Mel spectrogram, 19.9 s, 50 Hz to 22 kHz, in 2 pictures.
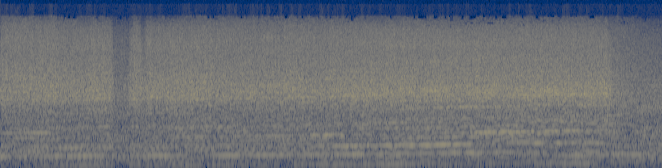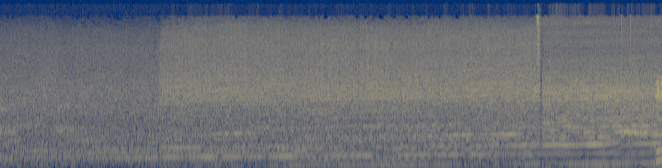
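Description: NASCAR Heat 5 race cars lapping at Phoenix, a continuous droning engine whine with shifting tones as cars pass, steady and moderately loud with no talking.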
